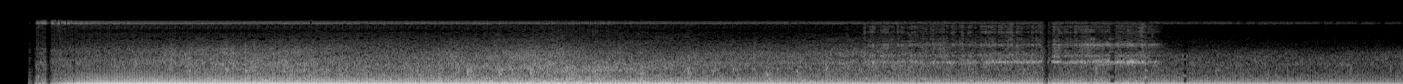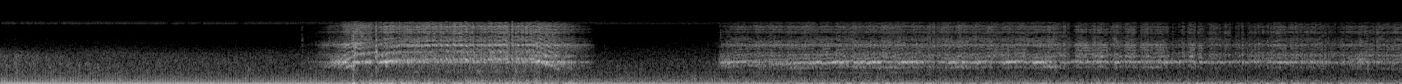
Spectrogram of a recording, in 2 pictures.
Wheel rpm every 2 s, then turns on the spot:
0, 0, 0, 0, 30, 60, 0, 0, 30, 130, 20, 70, 70, 70.
none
